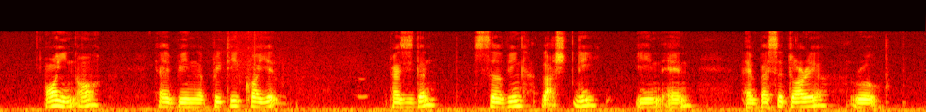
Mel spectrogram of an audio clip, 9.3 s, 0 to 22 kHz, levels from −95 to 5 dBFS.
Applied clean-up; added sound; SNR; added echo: none; none; none; none.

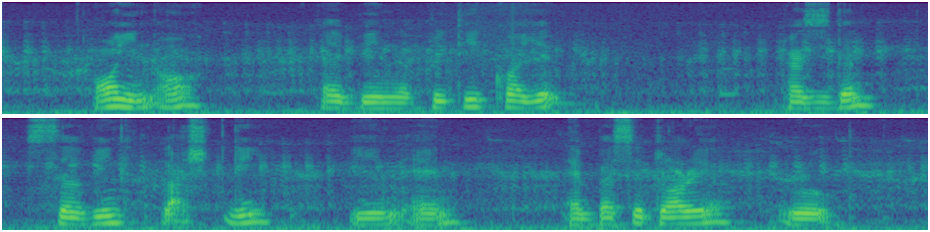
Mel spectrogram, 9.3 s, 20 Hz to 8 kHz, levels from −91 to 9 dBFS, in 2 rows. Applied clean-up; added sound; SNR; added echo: none; Bird / Frog; 15 dB; none.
